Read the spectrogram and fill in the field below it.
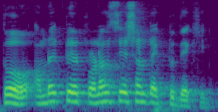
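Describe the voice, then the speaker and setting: A man's voice: sits high, animated, very fast, dark tone, echoey room. A man with a Bangladeshi accent teaching a live linguistics class, explaining step by step and often asking his students questions. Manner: explains step by step, mixing English terms, asks students questions. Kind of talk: live online class lecture.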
